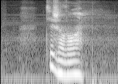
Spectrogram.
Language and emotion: Russian, sad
